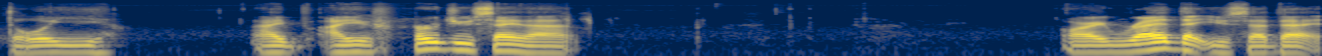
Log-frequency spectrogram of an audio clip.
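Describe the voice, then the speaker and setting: A man's voice: medium pitch, clean tone, no room sound. A man streaming a game and chatting casually with his viewers, answering their messages aloud in a rambling way with frequent restarts.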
